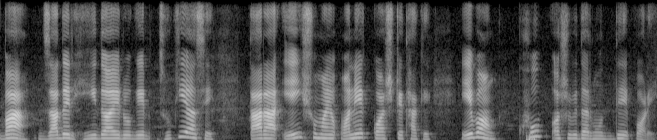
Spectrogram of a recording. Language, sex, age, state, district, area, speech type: Bengali, female, 60+, West Bengal, North 24 Parganas, rural, spontaneous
